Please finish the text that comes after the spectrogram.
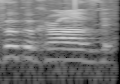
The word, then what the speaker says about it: Fukukrov: So far as I know, it's pronounced as Fukukrov, and it's based on like a Russian owl. But Dr. Fukukrov is, like Tails, is a mechanical genius.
